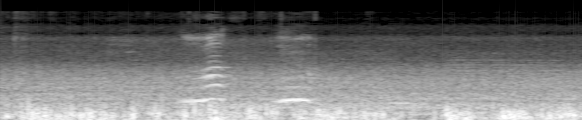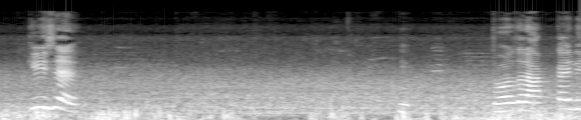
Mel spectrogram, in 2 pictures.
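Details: Stuck outside a closed door, a cat trying to enter the room gives several soft and louder meows at irregular intervals, with a person speaking in the background.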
